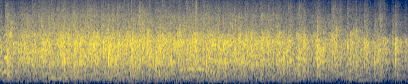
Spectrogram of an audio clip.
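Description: Audience applauding, the clapping tailing off near the end.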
